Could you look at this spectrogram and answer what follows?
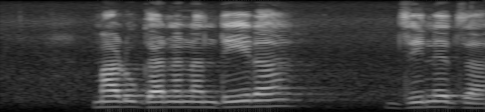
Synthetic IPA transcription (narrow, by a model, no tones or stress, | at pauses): maɺuɡananand̪iɺa | d͡zinɛd͡za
